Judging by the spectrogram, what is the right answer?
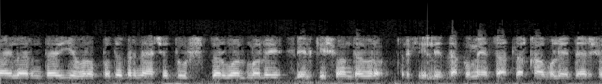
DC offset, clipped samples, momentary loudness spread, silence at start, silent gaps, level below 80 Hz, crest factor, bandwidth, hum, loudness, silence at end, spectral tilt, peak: under 0.1%; under 0.1%; 3 LU; 0 s; none; -44 dBFS; 12 dB; 7.8 kHz; none; -13 LUFS; 0 s; -4.5 dB/octave; 0 dBFS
